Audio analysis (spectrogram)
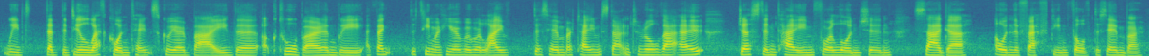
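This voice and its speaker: A woman's voice: low-pitched, level tone, measured pace, fairly bright tone, smooth. A woman with a Glaswegian accent, speaking in a chatty way with frequent restarts as a guest in an on-stage fireside chat. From Glasgow, Scotland. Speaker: head of digital experience, conference guest.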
